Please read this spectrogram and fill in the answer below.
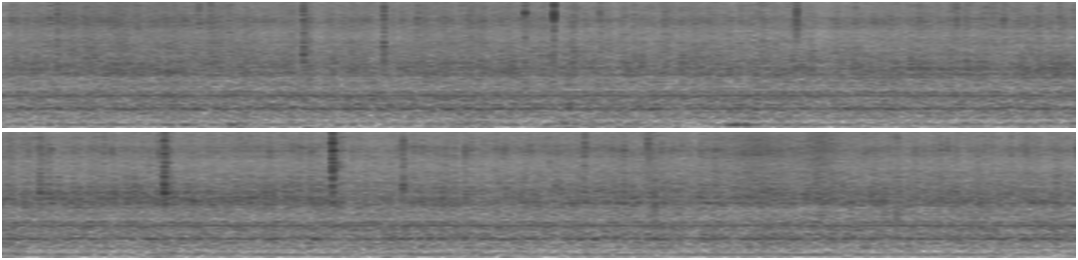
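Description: A pot of water boiling with bean sprouts blanching in it, over the steady hum of an induction cooktop on high heat, with a few faint clicks.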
